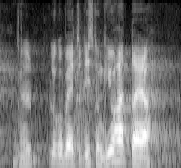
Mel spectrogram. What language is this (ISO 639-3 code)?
est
